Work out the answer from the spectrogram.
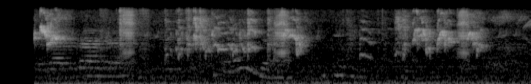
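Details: Pet parrot, angry on meeting a budgie for the first time and trying to bite it, gives a run of harsh, raspy squawks over a steady indoor hum.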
